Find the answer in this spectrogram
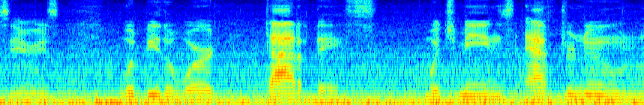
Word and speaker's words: tardes: But tardes is a hard word because it's got 3 of the hardest consonants to pronounce for the average American in Spanish. So that's why I want to make sure that you have the te and the de sound, because you're going to be alternating between those 2 consonants and the hardest letter in Spanish, which is ere, not r.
